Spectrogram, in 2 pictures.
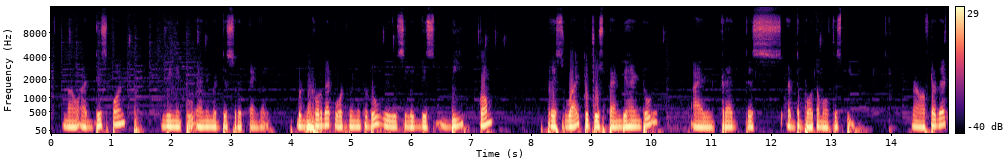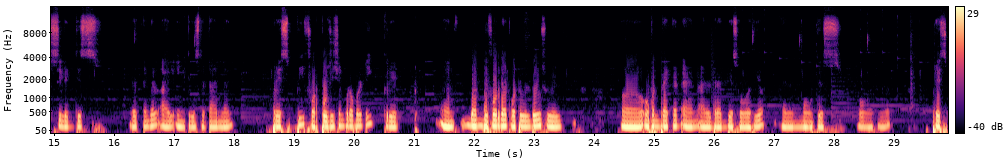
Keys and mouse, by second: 0.2-2.4 drag, 5.4 click, 8.7 y, 10.1-19.4 drag, 19.4 p, 24.7 [, 26.6 click, 27.2-29.9 drag.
